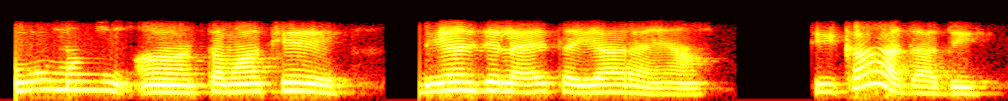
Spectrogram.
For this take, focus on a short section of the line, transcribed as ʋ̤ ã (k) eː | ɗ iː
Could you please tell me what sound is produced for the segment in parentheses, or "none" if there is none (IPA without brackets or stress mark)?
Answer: kʰ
